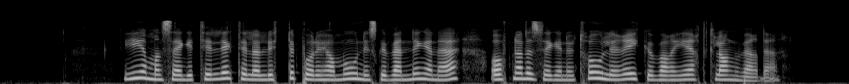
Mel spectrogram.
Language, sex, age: Norwegian, female, 30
